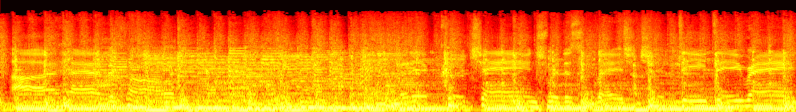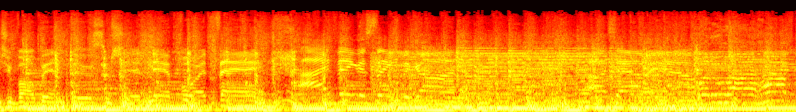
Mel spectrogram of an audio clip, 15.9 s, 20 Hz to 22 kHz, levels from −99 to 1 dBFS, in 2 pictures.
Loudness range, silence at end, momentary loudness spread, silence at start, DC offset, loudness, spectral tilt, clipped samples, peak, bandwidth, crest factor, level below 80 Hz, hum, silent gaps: 1 LU; 0 s; 2 LU; 0 s; under 0.1%; -13 LUFS; -4.5 dB/octave; under 0.1%; -4 dBFS; 15.5 kHz; 10 dB; -22 dBFS; none; none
